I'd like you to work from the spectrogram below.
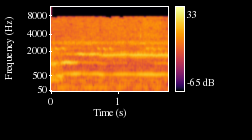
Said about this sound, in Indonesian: Oh, suara lolongan serigala.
